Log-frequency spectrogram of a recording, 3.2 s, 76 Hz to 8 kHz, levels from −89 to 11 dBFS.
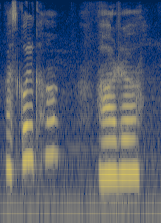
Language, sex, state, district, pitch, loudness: Hindi, female, Bihar, Patna, 215 Hz, -16 LUFS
